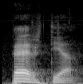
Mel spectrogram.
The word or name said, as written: pertia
